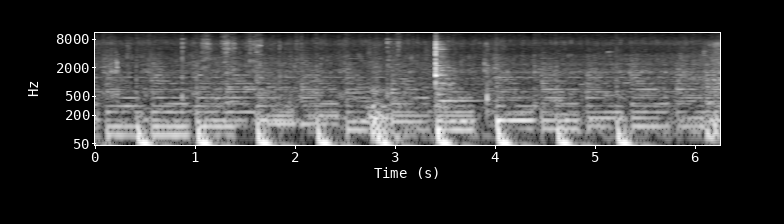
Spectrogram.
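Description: Tomato-and-spice masala frying and sizzling in oil in a pan while a metal spoon stirs and scrapes it, with one sharp clink of the spoon against the pan about halfway through. The masala is well fried, at the stage where the oil separates.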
